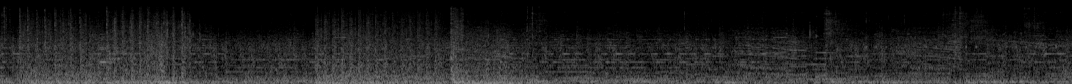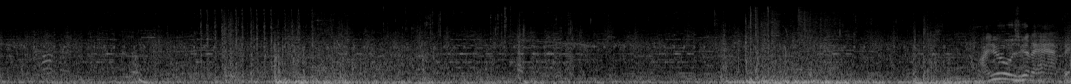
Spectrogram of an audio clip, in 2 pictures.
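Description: Rapid bursts of video game gunfire, strafing and sniping shots, crackle through a busy mix of game sound, with a voice talking over much of it.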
